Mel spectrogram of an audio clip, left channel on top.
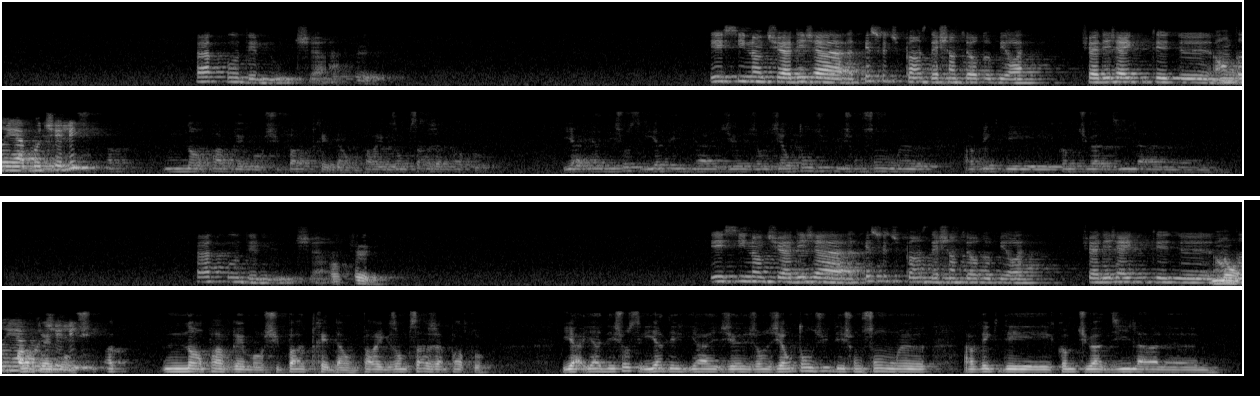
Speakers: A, on the left (about 60°); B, on the right (about 85°).
A: Paco de Lucia.
B: OK.
A: Et sinon, tu as déjà, euh, qu'est-ce que tu penses des chanteurs d'opéra? Tu as déjà écouté de
B: Non,
A: Andrea
B: pas
A: Bocelli?
B: vraiment. Je suis pas non, pas vraiment. Je suis pas très down. Par exemple, ça, j'aime pas trop. Il y a il y a des choses, il y a des il y a j'ai j'en j'ai entendu des chansons, heu, avec des comme tu as dit là, le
